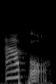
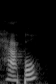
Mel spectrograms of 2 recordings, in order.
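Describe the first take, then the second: First: The word begins directly with the vowel. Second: The word begins with an added H sound. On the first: The speaker calls it right. "this is an apple" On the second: The speaker calls it wrong. "that's how they pronounce it"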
